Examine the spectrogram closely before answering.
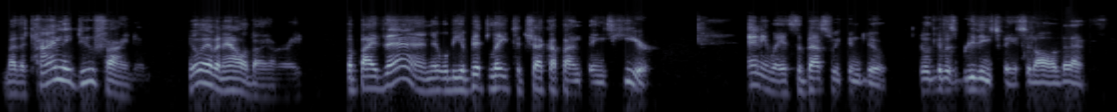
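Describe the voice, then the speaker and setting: A man in an amateur mystery drama reading, playing a cool-headed gentleman stranger who briskly and wryly takes charge of a cover-up. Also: mid-range voice, big pitch swings, breathy edge, no echo. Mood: brisk, calculating.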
